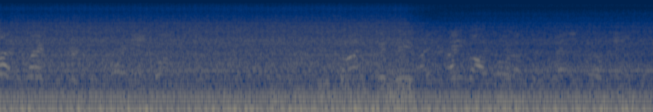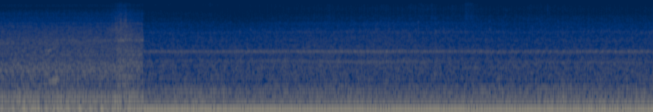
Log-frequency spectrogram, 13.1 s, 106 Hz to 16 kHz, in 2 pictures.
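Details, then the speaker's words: 1965 Ford 289 4-barrel V8 (225 HP) on engine stand, for a 1955 Ford pickup: engine blubbers and shakes when revved, then settles to idle; misfire traced to ignition points gapped incorrectly. "okay well you probably heard it uh blubbering a little bit there when we'd rev it up and start shaking and stuff uh what we found was that the uh points were not set right"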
